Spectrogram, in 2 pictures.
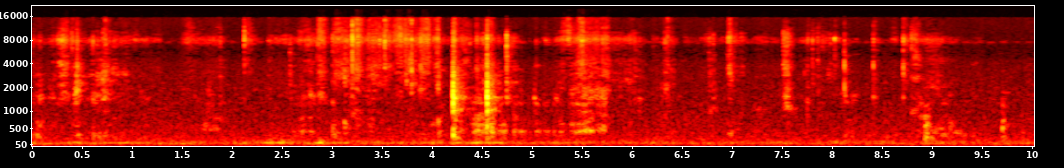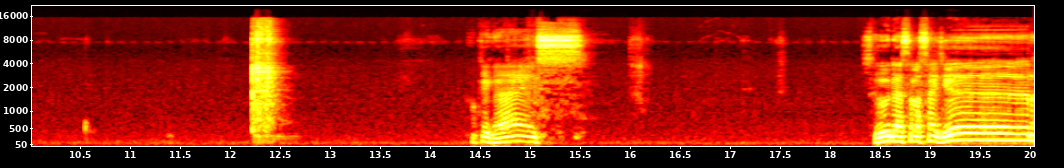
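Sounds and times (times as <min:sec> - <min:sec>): small clicks and scrapes of parts: 0:01.8 - 0:09.2, 0:15.9 - 0:16.2.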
